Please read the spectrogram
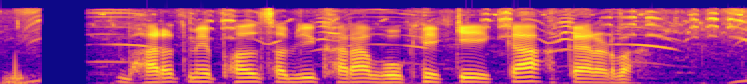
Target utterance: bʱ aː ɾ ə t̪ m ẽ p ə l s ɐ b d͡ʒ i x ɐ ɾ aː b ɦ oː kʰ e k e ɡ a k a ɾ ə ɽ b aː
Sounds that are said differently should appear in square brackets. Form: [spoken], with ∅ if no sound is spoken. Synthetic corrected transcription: bʱ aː ɾ ə t̪ m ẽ [pʰ] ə l s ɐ b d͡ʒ i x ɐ ɾ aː b ɦ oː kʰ e k e [k] a k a ɾ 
